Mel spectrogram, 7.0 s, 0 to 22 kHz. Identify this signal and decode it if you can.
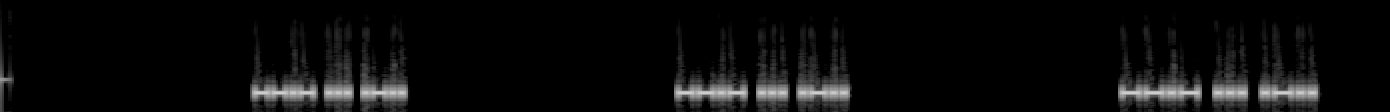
Morse code, heard as a keyed tone, about 46 wpm, 700 Hz. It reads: QSL QSL QSL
